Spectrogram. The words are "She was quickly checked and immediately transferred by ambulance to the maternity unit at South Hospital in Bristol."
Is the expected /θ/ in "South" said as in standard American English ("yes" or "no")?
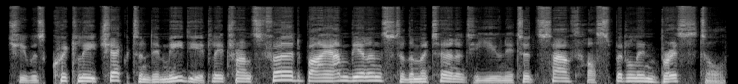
yes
